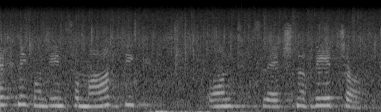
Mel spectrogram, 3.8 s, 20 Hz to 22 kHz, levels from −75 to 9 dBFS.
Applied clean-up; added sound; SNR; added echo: none; Rain; 6 dB; none.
